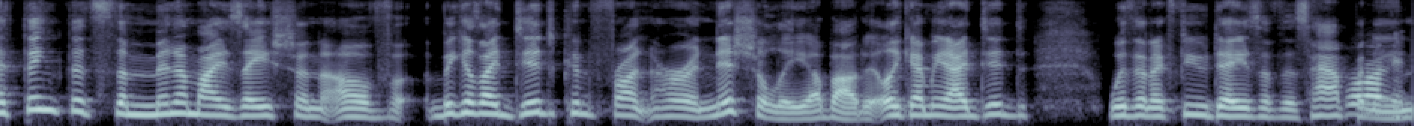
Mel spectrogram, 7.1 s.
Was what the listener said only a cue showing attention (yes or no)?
no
